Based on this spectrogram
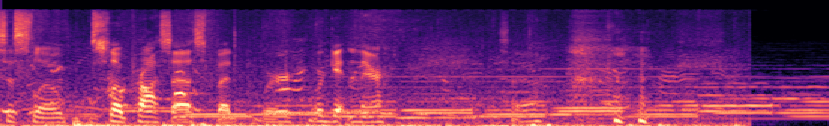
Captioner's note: laughs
